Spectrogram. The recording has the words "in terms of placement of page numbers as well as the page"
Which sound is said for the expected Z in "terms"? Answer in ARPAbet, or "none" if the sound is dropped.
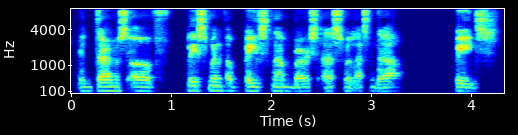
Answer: S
